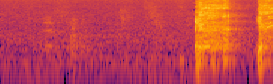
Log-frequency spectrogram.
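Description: A man coughs once, loudly and abruptly, near the end; before it there is only faint room tone.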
